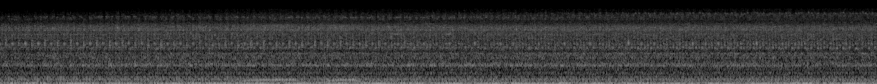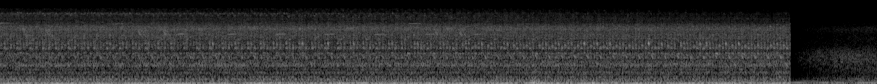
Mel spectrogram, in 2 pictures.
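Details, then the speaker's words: VW Polo Sedan petrol engine on Lukoil Genesis Armortech 5W-40, phone held near the closed hood: smooth, even idle after start with the hydraulic lifter clatter of the first seconds gone, no ticking left. "Сейчас подставлю просто телефон поближе и завожу. Всё, тишина. Больше не брякает."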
